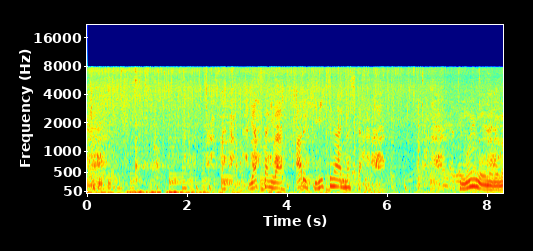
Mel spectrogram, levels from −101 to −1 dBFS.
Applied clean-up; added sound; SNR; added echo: none; Frying (food); 1 dB; none.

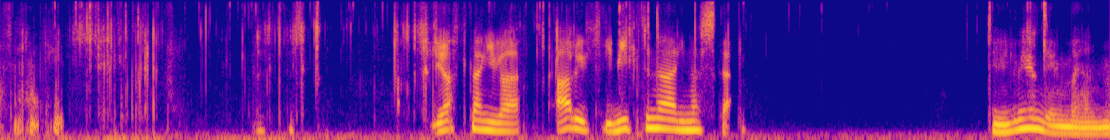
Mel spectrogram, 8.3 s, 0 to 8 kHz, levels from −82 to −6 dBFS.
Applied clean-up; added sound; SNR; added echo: neural diffusion model UNIVERSE++.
